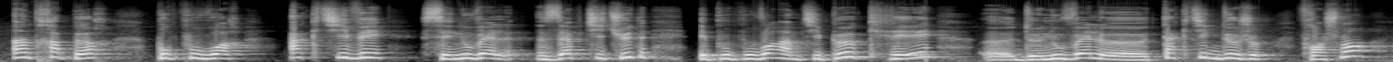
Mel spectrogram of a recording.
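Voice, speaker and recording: A woman's voice: mid-range voice, darkish tone. Enthusiastic French woman explaining game rules. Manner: chatty, enthusiastic, many fillers, reads rules in halting English. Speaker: tabletop game video host. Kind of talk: casual rules explanation to viewers.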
